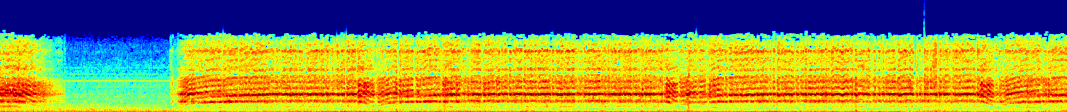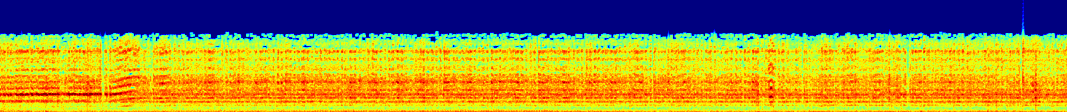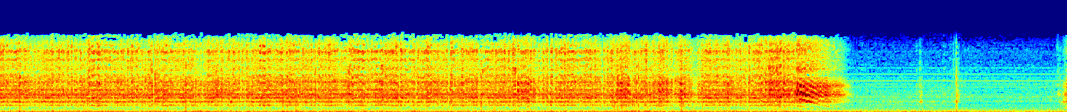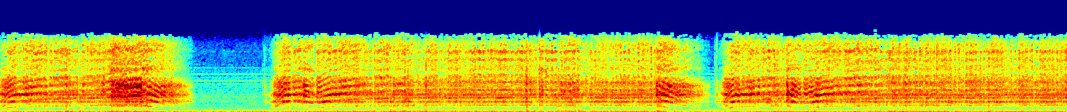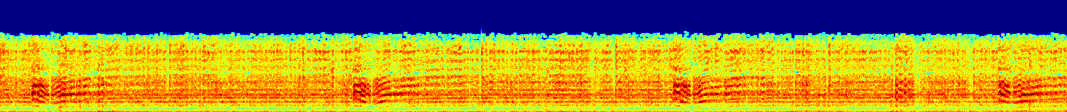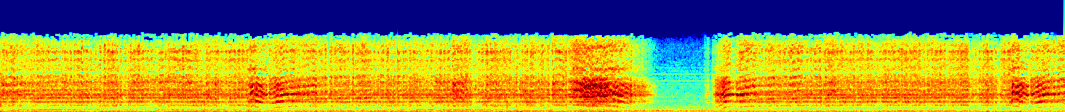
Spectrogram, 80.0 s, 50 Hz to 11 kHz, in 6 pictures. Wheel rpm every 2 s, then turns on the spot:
60, 120, 140, 160, 150, 160, 140, 180, 200, 200, 200, 200, 200, 200, 200, 200, 200, 200, 80, 10, 140, 50, 180, 200, 100, 180, 190, 180, 190, 180, 190, 180, 200, 180, 190, 180, 200, 80, 180, 180.
74-76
